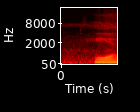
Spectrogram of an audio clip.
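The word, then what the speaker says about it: heir: ही इज एन हियर।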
